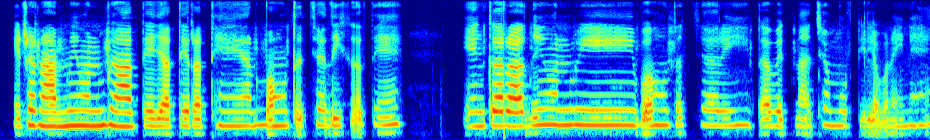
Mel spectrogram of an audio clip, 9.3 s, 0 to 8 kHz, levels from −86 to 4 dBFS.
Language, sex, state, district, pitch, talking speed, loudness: Chhattisgarhi, female, Chhattisgarh, Jashpur, 305 Hz, 160 wpm, -18 LUFS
